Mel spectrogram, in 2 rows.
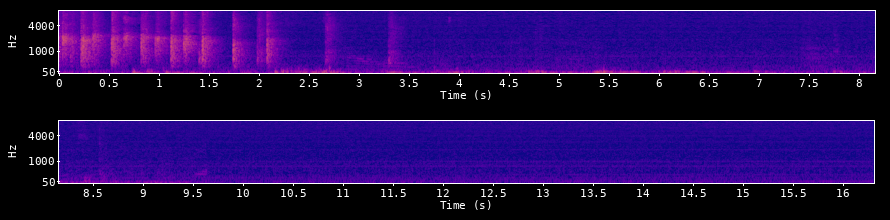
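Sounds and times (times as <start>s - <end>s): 
audience clapping: 0.0s - 3.5s.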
